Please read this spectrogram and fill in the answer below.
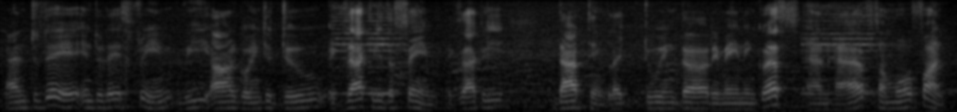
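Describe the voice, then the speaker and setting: A man hosting a game livestream with casual commentary, halting and repeating himself as he thinks aloud. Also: mid-range voice, noisy background. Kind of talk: casual live gameplay commentary. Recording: music behind the voice. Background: clear background music.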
